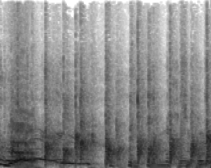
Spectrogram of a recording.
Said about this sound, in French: Mais on fait un tonnerre d'applaudissements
